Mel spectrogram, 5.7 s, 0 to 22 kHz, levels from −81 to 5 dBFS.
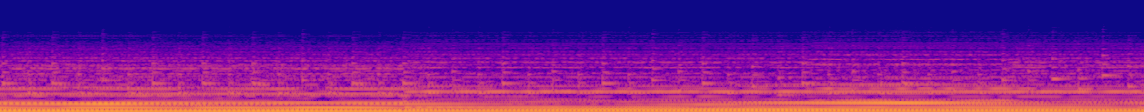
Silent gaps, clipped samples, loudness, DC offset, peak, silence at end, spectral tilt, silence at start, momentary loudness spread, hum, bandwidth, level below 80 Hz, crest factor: none; under 0.1%; -20 LUFS; under 0.1%; -6 dBFS; 0 s; -9.5 dB/octave; 0 s; 4 LU; none; 4.7 kHz; -20 dBFS; 10 dB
